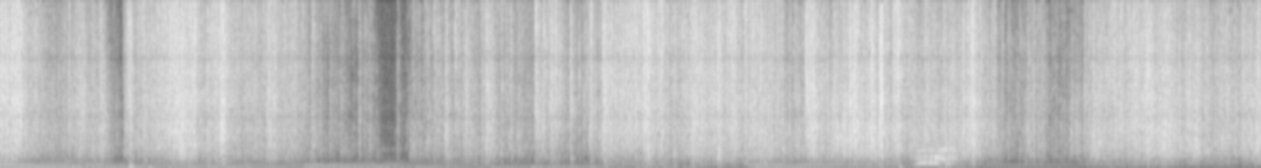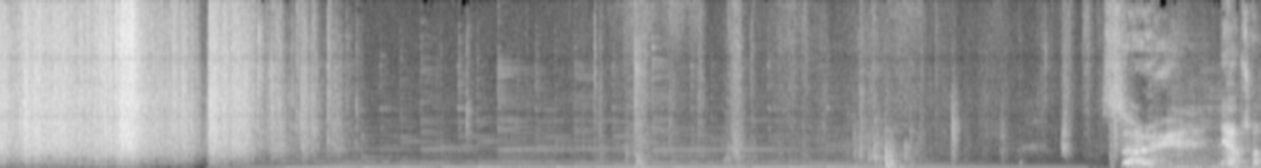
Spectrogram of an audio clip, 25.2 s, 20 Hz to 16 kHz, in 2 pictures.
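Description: Plastic wrapping crinkling and rustling as it is pulled off a cardboard box, over background music. The crinkling stops at about 14 s, leaving the music with a steady repeating bass line.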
